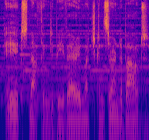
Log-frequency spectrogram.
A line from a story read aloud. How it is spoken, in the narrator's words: he said in his crisp subcontinental accent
